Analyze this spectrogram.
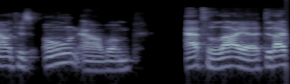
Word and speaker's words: Atalaya: Des here recently came out with his own album, Atalaya. Did I pronounce that right? Yes, you did. It's pronounced Atalaya.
